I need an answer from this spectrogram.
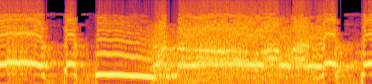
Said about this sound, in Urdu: فضاؤں مکیوں کو فضاؤں میں لہرائیں تاکہ کشتی ختم ہو۔ نعرہ تکبیر، جھنڈے بھی کھولیں، شاباش۔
